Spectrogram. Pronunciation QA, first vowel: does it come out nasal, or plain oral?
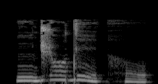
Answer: nasal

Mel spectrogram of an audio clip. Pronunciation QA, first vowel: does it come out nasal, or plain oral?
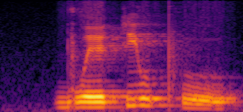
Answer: oral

